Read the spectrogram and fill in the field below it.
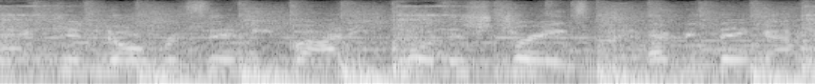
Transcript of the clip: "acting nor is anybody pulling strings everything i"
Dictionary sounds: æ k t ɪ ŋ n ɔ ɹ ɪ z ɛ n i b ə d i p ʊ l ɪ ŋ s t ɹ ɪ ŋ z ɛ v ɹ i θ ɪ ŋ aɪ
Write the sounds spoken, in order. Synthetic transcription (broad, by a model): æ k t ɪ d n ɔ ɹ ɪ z ɛ n i b ə d i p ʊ n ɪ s t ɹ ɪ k ɛ v ɹ i θ ɪ ŋ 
